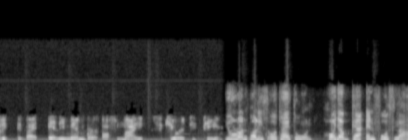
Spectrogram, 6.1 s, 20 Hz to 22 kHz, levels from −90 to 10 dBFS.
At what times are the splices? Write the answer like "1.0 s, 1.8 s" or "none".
3.3 s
